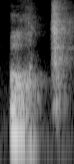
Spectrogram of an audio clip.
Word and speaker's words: porte: Y como es troisième personne du singulier, es tercera persona del singular, entonces il porte. Imagino que hasta ustedes llega esa explosión. Parce que le E no se prononce pas.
